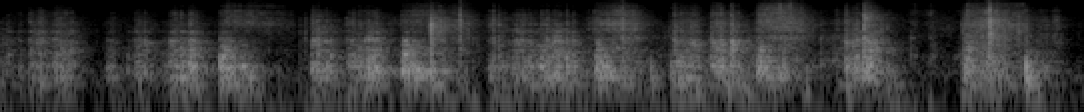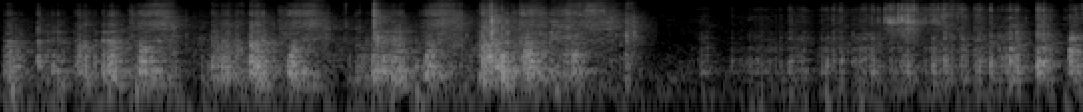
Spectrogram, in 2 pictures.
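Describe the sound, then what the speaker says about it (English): Paper sleeve cap pattern being cut out with scissors, a steady run of close crisp snips and rustling paper that keeps up almost without a break. "Next, we're going to cut our sleeve cap."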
